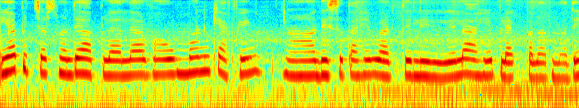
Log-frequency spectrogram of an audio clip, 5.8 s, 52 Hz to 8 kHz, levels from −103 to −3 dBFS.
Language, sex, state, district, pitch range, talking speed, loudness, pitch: Marathi, female, Maharashtra, Pune, 235-260 Hz, 155 wpm, -15 LUFS, 245 Hz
